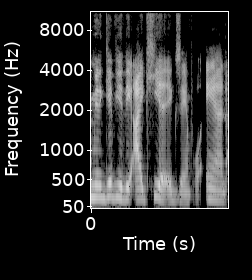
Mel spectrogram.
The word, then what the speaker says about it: IKEA: to give you the ikea example and i say ikea the swedes say ikea and that is the correct pronunciation but when somebody buys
